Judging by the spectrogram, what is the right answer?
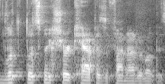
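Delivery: normal talking voice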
